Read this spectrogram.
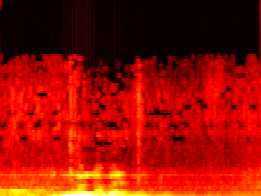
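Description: A young man sings into a microphone, close and clear.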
